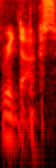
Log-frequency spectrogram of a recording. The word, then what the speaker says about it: Redux: I think it should be pronounced Redo. I think the X should be silent, but apparently it's Redux.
